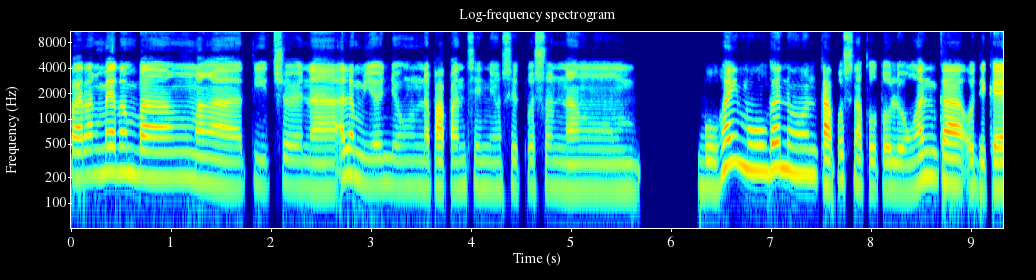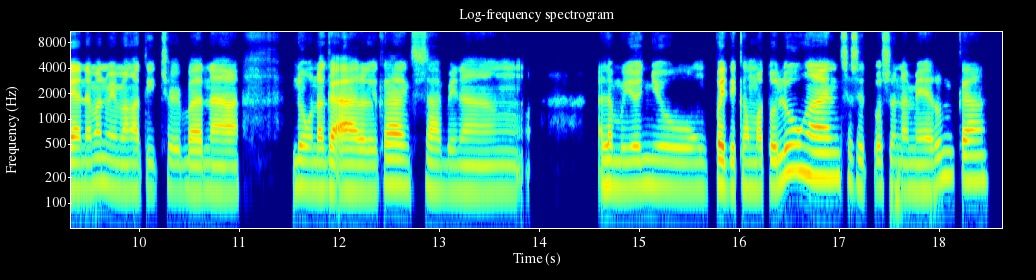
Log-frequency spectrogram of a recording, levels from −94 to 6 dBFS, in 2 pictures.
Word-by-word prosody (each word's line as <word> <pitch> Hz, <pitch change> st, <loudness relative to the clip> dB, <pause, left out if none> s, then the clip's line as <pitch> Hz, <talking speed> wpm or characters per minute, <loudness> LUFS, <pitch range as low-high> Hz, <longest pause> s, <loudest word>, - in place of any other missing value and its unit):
parang 215 Hz, +2 st, +1 dB
mayro'n 235 Hz, -1 st, +3 dB
bang 205 Hz, -1 st, +2 dB, 0.2 s
mga 180 Hz, -3 st, 0 dB, 0.4 s
teacher 160 Hz, 0 st, -6 dB
na 150 Hz, -1 st, 0 dB
alam 215 Hz, +1 st, 0 dB
mo 180 Hz, -, -9 dB
yun? 170 Hz, +1 st, -3 dB
Yung 160 Hz, 0 st, -12 dB
napapansin, 155 Hz, 0 st, -3 dB
yung 155 Hz, -, -13 dB
sitwasyon 155 Hz, 0 st, -7 dB
ng 145 Hz, 0 st, -3 dB, 1.1 s
buhay 160 Hz, -, +2 dB
mo 255 Hz, -4 st, -2 dB
gano'n, 235 Hz, -4 st, -1 dB
tapos 180 Hz, +1 st, +2 dB
natutulungan 155 Hz, +4 st, -4 dB
ka, 175 Hz, -3 st, +4 dB
o 160 Hz, -, -5 dB
di 150 Hz, -, -3 dB
kaya 155 Hz, 0 st, +7 dB
naman 170 Hz, +3 st, 0 dB
may 155 Hz, -, +1 dB
mga 150 Hz, 0 st, 0 dB
teacher 150 Hz, 0 st, -7 dB
ba 140 Hz, -1 st, 0 dB
na 140 Hz, -1 st, +3 dB, 0.6 s
nung 155 Hz, -1 st, -4 dB
nag-aaral 150 Hz, -1 st, +5 dB
ka 170 Hz, -1 st, +3 dB
nagsasabi 145 Hz, -2 st, -4 dB
ng, 140 Hz, 0 st, -5 dB, 0.8 s
alam 165 Hz, 0 st, -1 dB
mo 155 Hz, -, -10 dB
yun? 160 Hz, +1 st, 0 dB
Yung 150 Hz, -2 st, -7 dB
puwede 160 Hz, -2 st, +7 dB
kang 155 Hz, -1 st, -3 dB
matulungan, 200 Hz, +5 st, +3 dB
sa 180 Hz, -, -2 dB
sitwasyon 160 Hz, -1 st, -5 dB
na 150 Hz, -, -4 dB
mayro'n 150 Hz, +7 st, -3 dB
ka? 185 Hz, -1 st, -1 dB
160 Hz, 150 wpm, -26 LUFS, 150-185 Hz, 1.1 s, kaya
